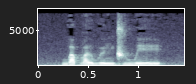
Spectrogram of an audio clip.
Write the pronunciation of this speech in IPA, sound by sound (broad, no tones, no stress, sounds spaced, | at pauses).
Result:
w a b a ə̯ w ø n d͡ʒ u w e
